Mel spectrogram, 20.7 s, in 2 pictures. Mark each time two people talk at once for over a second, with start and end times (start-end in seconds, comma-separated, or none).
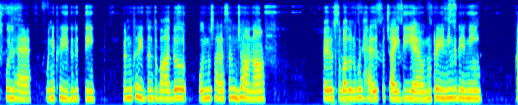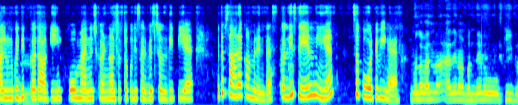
none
